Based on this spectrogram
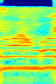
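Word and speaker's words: Wangu (광주): ¿cómo se pronuncia? Sí, Wangu está correcto.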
